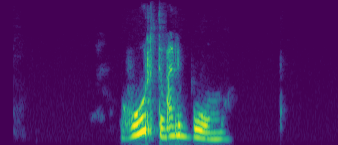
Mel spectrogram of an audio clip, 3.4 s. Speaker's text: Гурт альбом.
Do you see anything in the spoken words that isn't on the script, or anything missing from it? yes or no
no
